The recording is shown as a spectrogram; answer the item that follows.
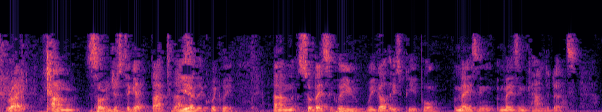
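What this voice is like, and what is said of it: American English accent. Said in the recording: “It's American, isn't it? ... the American accent”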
